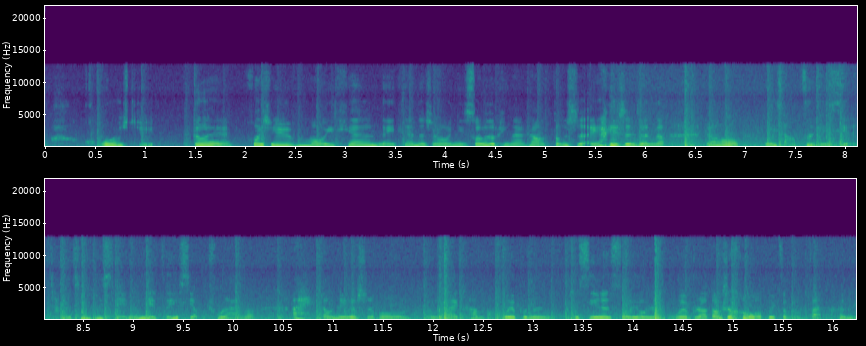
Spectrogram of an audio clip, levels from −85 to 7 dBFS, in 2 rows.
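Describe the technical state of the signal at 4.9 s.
At 4.9 s the signal is intact, with no technical fault in the audio path.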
